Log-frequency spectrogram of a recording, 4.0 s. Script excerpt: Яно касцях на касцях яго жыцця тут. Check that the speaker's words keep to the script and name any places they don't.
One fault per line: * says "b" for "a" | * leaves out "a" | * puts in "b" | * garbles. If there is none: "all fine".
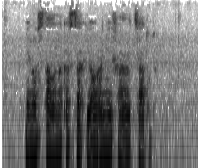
* says "стала" for "касцях"
* puts in "ранейшага"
